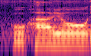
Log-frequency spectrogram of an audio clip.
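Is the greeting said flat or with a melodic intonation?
melodic. It is said smoothly with a natural melody. The speaker calls it right. "이런 식으로 읽어야지 되는 건데요"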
